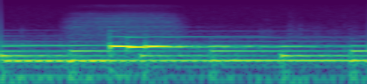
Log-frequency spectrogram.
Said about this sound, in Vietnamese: Cô và các em cùng nhau hít một hơi thở thật sâu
